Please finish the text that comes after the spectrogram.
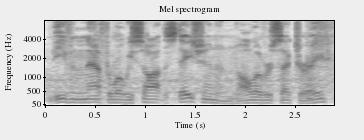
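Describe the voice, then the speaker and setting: A friendly rebel sidekick played by a male actor in a video game, low-pitched and chatty. He comes across as easygoing and optimistic, with clear street and engine noise behind him. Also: quick pace, lightly acted. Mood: casual, tentative. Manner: casual, chatty.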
